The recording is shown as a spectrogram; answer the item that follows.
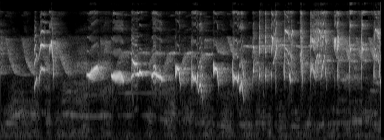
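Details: East Java, Sidoarjo: orange-headed thrush singing a full filled-in song, a run of clear slurred whistles followed by dense high chattering and rapid varied notes, about three phrases each second.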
